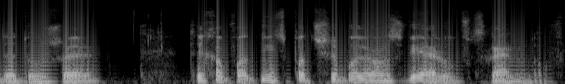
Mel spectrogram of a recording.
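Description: From start to finish there's a block size mismatch (padded): a buzz at about 91.9 Hz runs all the way through. Each short write, which fits 256-sample blocks, gets zero-filled to a larger read block, so the sound plays at 0.533 times normal speed but keeps roughly its normal pitch.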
